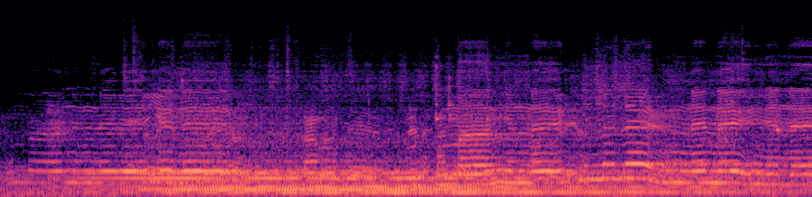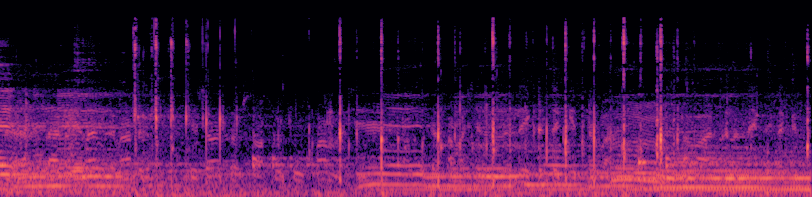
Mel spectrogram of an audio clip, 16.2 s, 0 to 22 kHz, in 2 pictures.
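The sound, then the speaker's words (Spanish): Firework rockets crack and pop in the background in Mexico City on 2 February 1981, during the Candelaria festival, a scatter of sharp, irregular bursts that thicken in the second half beneath a steady wash of voices and sustained tones. “Los cohetes de fondo. Siempre el ruido luminoso de los cohetes.”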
